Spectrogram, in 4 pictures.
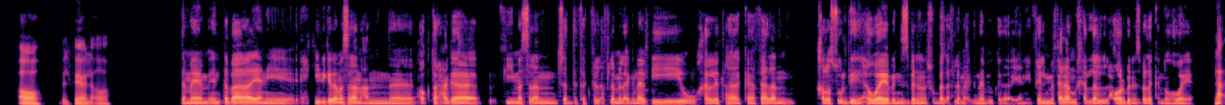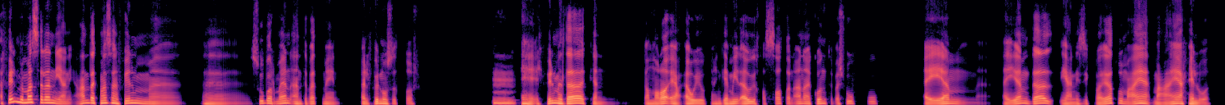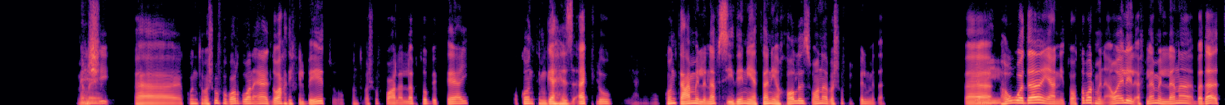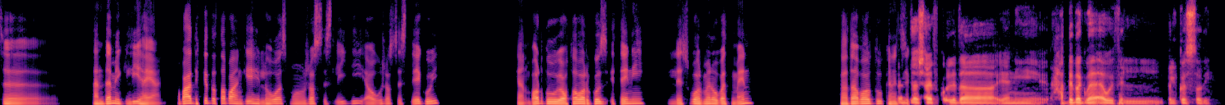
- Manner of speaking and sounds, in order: tapping; in English: "Superman and Batman"; in English: "الlaptop"; in English: "Justice League"; in English: "Justice League Way"; in English: "لSuperman وBatman"
- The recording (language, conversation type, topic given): Arabic, podcast, احكيلي عن هوايتك المفضلة وإزاي بدأت فيها؟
